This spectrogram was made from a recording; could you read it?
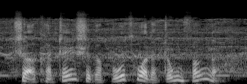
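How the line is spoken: Muttering to himself. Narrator (Chinese): 也在那儿自己喃喃自语啊

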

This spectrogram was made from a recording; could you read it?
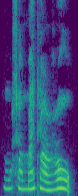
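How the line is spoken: Quiet voice. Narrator (Chinese): 他小声地说

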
